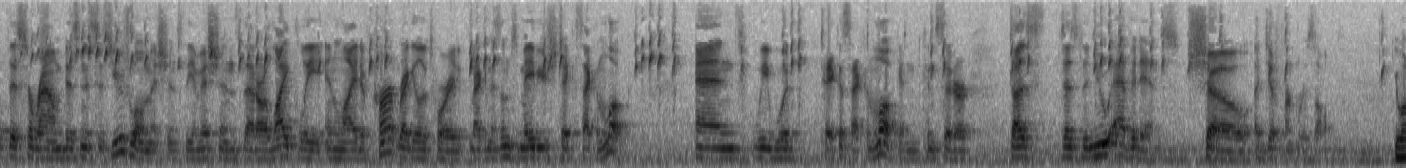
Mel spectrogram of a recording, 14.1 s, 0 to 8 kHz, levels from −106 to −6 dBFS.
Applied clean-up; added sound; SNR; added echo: none; Bird; 12 dB; none.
